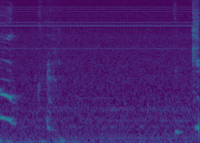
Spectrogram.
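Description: A short vocal sound falling in pitch right at the start, then quiet room tone.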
